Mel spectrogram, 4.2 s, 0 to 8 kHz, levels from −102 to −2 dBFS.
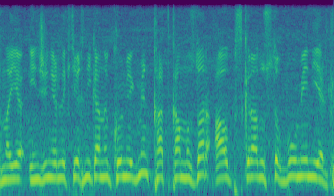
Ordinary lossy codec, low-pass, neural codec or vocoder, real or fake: none; 7.2 kHz; none; real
